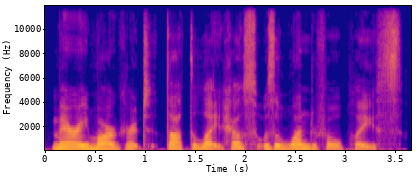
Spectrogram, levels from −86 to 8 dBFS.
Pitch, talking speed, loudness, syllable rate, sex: 220 Hz, 145 wpm, -16 LUFS, 5.1 syllables/s, female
